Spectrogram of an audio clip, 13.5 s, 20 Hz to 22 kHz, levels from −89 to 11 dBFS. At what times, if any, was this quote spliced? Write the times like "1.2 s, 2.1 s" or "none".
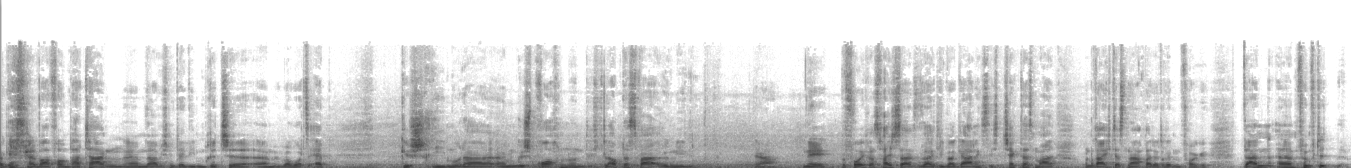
none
